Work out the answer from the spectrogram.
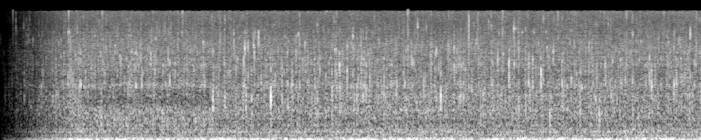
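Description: Chicken karaage pieces frying in oil in a pan: a steady sizzle full of small crackling pops, over a low steady hum. It fades in at the start.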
